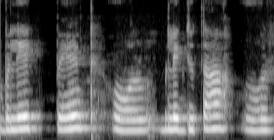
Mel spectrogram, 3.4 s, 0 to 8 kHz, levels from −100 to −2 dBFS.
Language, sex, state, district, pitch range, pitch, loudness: Rajasthani, female, Rajasthan, Churu, 240-260 Hz, 250 Hz, -17 LUFS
